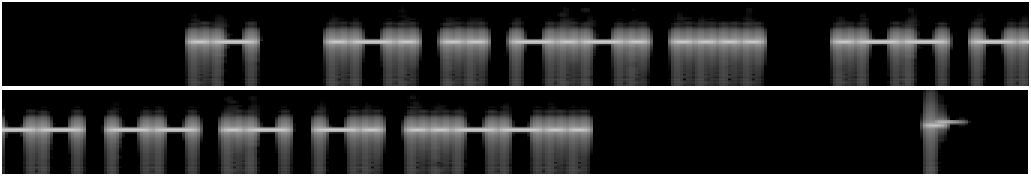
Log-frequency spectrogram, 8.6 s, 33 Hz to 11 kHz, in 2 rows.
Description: Morse code, heard as a keyed tone, about 25 wpm, 700 Hz. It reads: A RICH WOMAN?
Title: Sentences from Top 1100 Words 25wpm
